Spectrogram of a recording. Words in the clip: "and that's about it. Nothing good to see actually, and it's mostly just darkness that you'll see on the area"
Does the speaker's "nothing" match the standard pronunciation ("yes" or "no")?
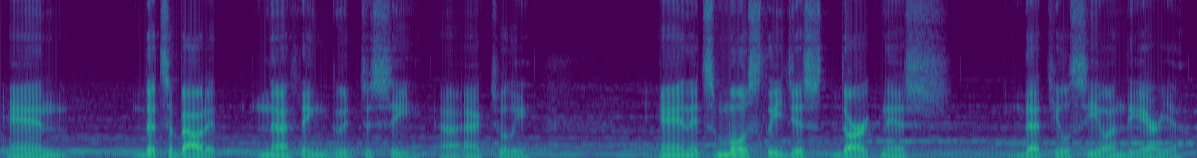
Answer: yes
